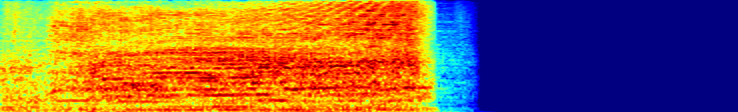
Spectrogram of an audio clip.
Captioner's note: roaring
